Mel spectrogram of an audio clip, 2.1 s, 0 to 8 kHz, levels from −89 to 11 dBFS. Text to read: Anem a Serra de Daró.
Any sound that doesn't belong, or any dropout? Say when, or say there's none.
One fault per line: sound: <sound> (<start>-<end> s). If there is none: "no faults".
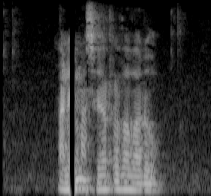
sound: dropout (0.7-0.8 s)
